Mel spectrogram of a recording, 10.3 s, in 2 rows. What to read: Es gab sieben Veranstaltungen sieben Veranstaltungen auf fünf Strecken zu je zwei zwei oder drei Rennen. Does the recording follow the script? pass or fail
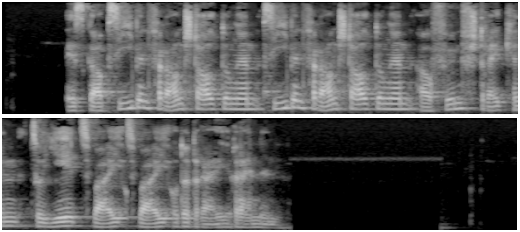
pass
